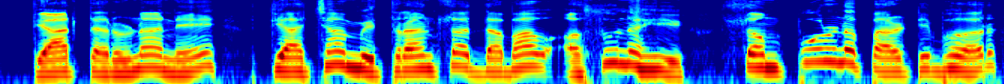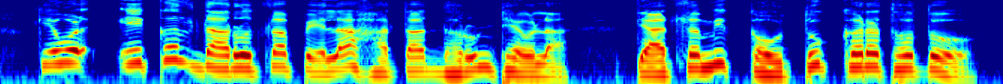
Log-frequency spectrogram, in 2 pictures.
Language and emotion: Marathi, happy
